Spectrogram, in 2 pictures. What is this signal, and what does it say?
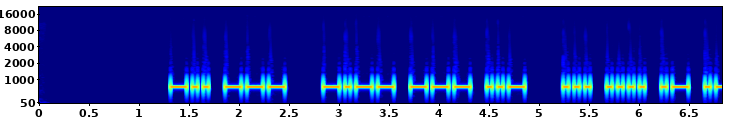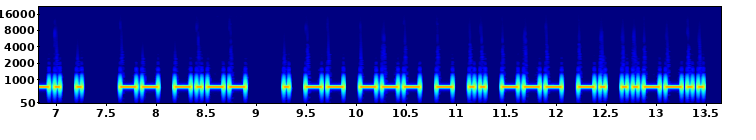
Morse code, heard as a keyed tone, about 22 wpm, 700 Hz. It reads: DO YOU SHARE MY EMOTION?
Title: Sentences from Top 1600 Words 22wpm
